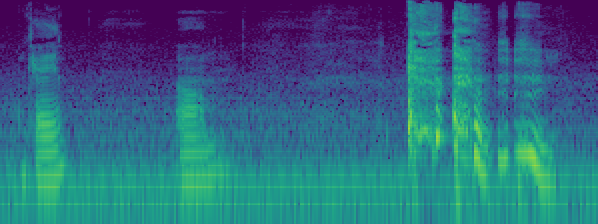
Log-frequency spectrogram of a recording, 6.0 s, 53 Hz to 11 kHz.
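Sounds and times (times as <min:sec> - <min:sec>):
speech: 0:00.2 - 0:00.8, 0:01.8 - 0:02.4, 0:04.7 - 0:05.7
person coughing harshly: 0:04.0 - 0:05.6.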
